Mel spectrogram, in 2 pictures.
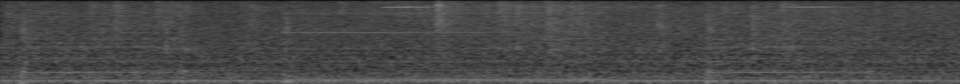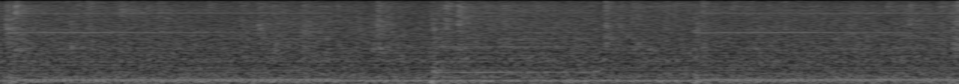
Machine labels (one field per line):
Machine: slide rail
